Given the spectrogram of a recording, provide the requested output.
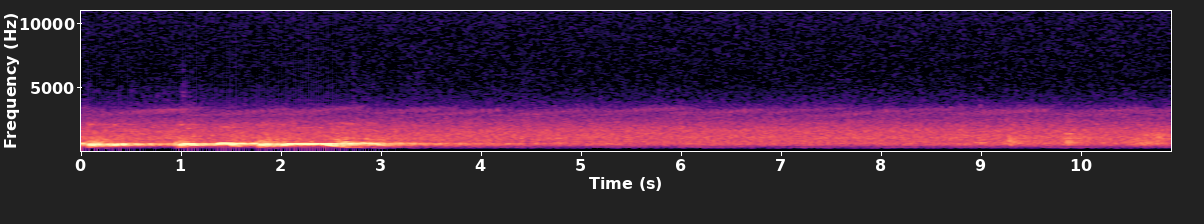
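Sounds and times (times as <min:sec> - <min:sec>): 
barred owl hooting: 0:00.0 - 0:03.6
background hiss: 0:00.0 - 0:10.8.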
